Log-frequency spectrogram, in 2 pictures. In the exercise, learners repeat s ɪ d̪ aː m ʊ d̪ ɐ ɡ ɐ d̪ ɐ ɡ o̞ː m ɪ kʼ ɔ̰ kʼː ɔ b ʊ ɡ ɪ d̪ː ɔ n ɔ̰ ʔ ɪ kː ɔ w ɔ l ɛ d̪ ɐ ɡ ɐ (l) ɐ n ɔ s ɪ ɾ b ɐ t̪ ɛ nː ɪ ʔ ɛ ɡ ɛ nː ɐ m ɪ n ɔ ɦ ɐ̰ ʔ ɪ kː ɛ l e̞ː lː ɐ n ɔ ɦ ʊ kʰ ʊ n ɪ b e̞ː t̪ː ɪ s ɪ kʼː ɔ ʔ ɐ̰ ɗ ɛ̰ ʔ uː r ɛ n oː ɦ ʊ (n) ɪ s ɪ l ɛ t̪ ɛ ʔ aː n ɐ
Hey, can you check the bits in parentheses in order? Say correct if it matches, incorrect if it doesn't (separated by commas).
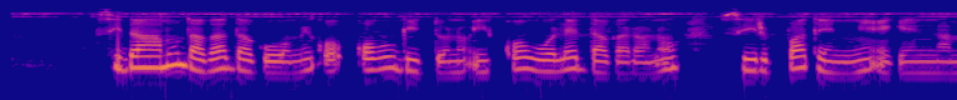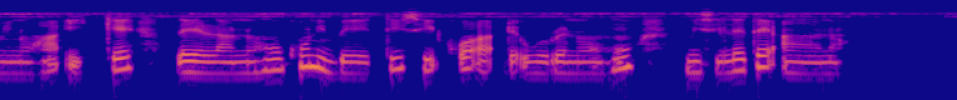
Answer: incorrect, incorrect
